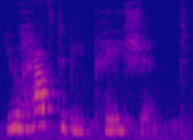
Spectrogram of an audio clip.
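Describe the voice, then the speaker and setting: A woman's voice: lively intonation, slow pace, fairly bright tone, full character voice. A woman voicing a patient, encouraging mother in a storybook read-aloud. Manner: patient, reassuring. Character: kindly, encouraging mother of a little girl. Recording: roomy echo, faint rumbling noise.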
